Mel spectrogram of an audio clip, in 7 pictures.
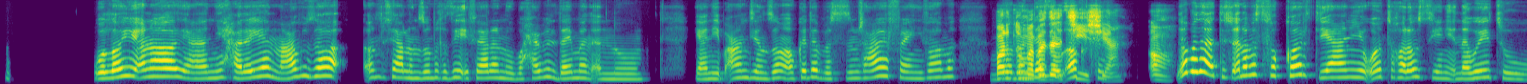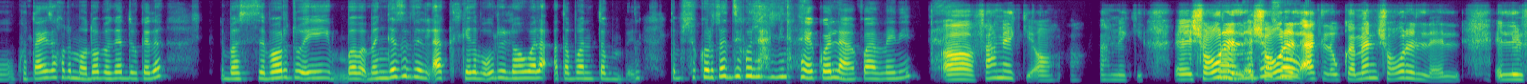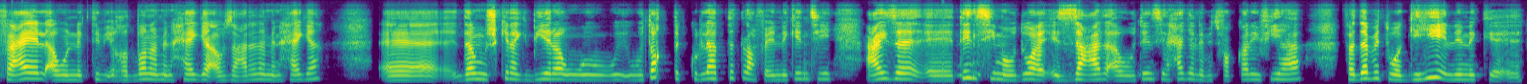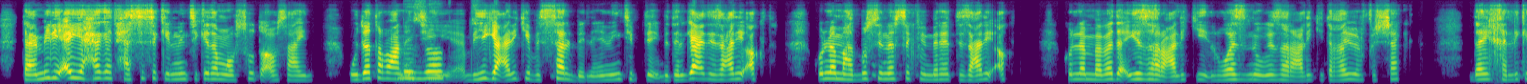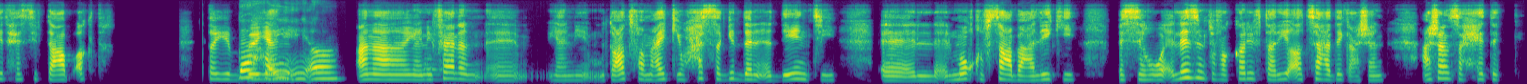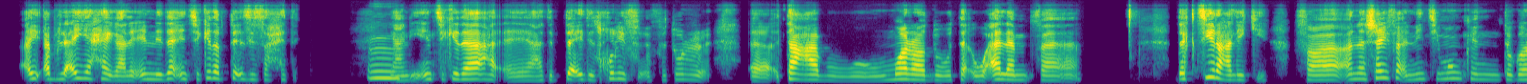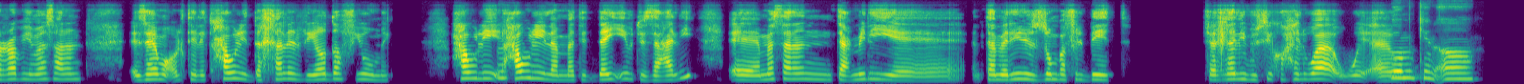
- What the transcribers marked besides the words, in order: tapping; laughing while speaking: "كُلّها مين هياكُلها؟ فاهماني؟"; tsk
- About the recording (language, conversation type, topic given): Arabic, advice, إزاي بتتعامل مع الأكل العاطفي لما بتكون متوتر أو زعلان؟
